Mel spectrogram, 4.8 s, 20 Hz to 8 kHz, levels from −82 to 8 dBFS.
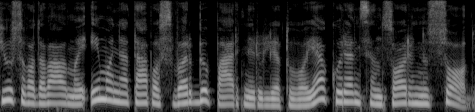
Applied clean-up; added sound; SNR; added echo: none; none; none; none.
